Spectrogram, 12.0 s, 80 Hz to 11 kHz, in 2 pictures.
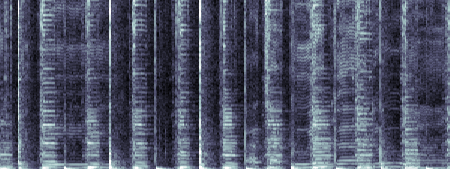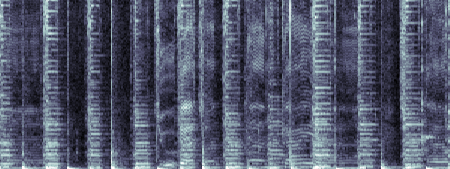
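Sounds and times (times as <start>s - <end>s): acoustic guitar strummed reggae rhythm: 0.0s - 12.0s.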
